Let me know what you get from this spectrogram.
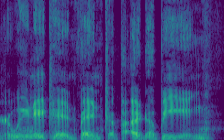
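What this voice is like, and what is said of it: Space pirate character accent. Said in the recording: “Now I'm a space pirate from the future ... Accent, please. If you're going to do it. ... Oh, there you go.”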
